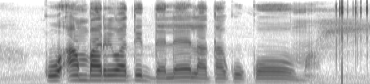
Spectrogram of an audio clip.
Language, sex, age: Tsonga, male, 18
